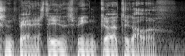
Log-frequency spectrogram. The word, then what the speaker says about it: Tagalog: Tagalog, thank you.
